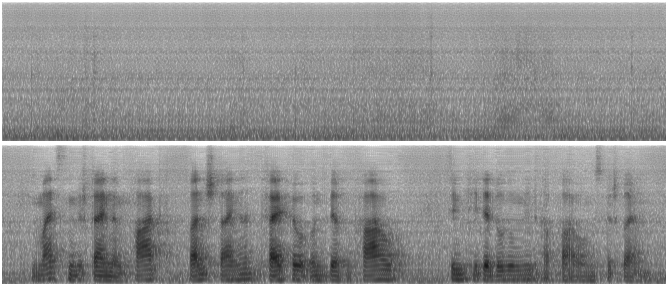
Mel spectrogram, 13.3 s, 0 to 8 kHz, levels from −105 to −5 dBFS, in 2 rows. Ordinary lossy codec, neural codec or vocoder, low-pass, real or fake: none; codec, 16 kHz, 0.3 kbps, FocalCodec; none; fake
